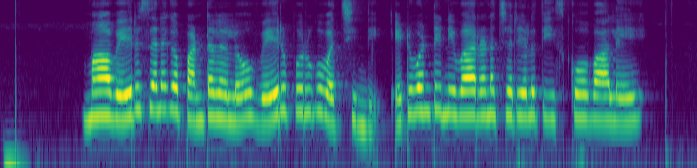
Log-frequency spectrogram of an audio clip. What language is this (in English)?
Telugu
